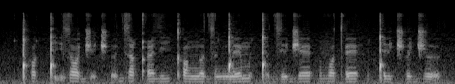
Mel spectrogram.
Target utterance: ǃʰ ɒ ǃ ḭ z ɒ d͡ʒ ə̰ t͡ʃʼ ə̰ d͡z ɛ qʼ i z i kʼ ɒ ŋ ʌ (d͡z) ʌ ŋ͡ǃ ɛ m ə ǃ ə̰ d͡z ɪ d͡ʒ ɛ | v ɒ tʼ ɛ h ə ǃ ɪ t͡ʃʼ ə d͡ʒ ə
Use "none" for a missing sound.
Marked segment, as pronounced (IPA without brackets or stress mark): d͡z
